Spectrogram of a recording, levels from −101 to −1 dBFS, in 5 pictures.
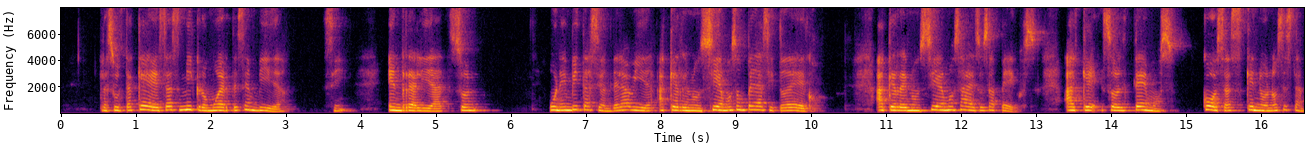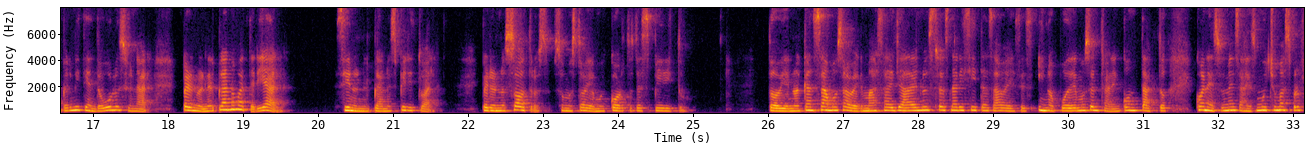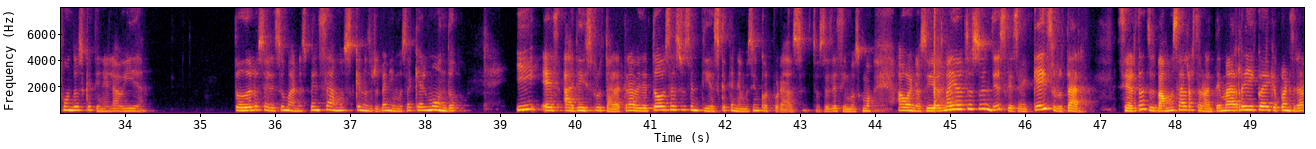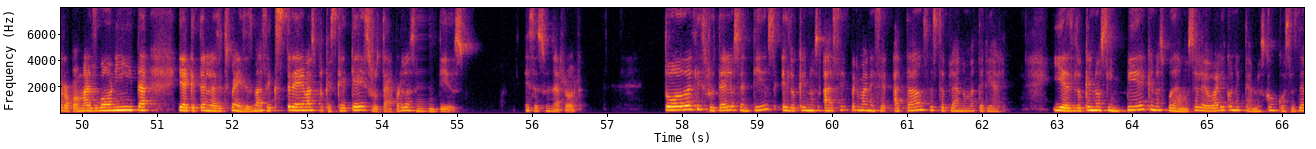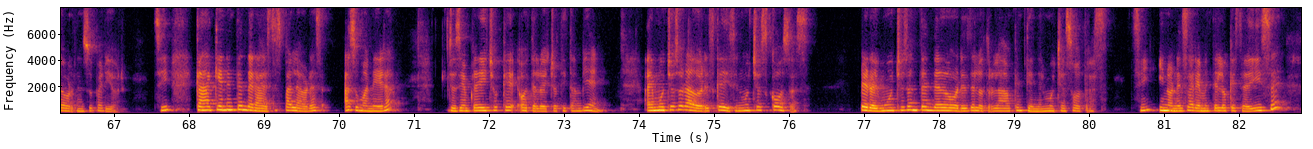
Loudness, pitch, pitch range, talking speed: -22 LUFS, 220 Hz, 195-245 Hz, 175 wpm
